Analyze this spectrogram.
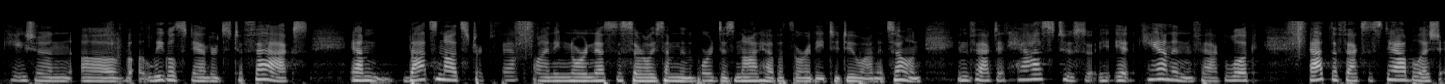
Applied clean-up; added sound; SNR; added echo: neural mask model RNNoise.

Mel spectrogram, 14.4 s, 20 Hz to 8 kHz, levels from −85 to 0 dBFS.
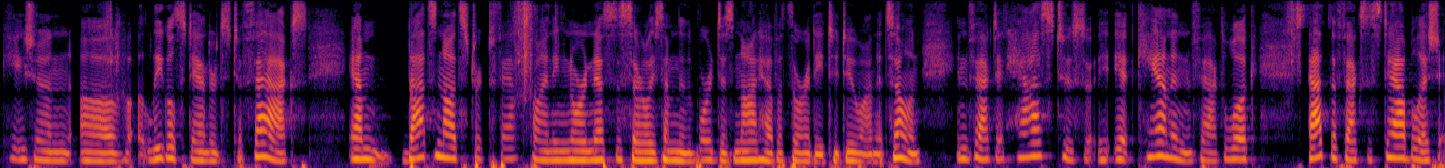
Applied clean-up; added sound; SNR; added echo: neural mask model DeepFilterNet 3.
